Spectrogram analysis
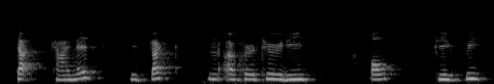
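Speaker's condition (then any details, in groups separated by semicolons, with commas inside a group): Down syndrome; congenital, stutter; brought out by anxiety, learned to control stutter for public speaking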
